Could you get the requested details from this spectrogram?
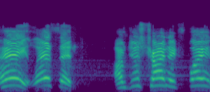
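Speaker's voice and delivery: very high, flustered, freaked-out, panicked pleading. Retelling being yelled at by a guard, replaying freaking out. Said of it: "And I'm like freaking out".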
